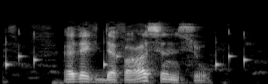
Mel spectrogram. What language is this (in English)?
Kabyle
